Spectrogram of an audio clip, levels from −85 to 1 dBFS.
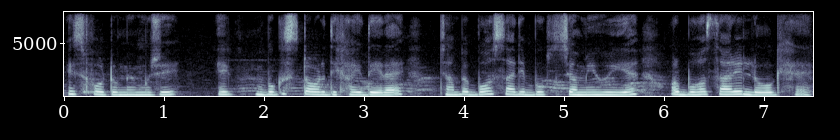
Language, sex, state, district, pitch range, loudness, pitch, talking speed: Hindi, female, Rajasthan, Jaipur, 225-255 Hz, -15 LUFS, 240 Hz, 190 wpm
